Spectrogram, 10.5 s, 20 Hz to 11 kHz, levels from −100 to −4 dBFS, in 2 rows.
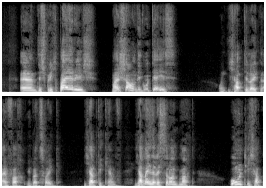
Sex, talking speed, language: male, 155 wpm, German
